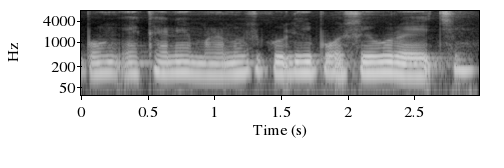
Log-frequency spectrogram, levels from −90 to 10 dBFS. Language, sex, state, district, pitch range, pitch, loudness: Bengali, male, Tripura, West Tripura, 130-135 Hz, 135 Hz, -14 LUFS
